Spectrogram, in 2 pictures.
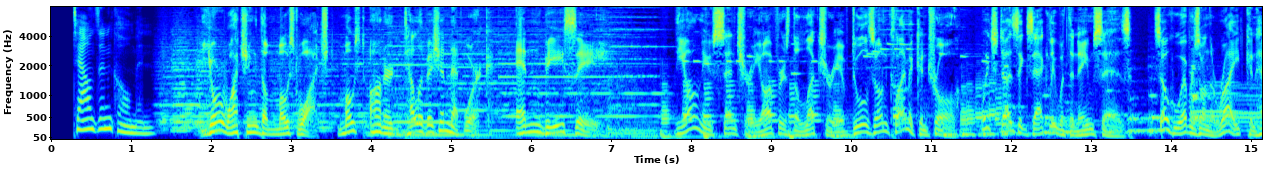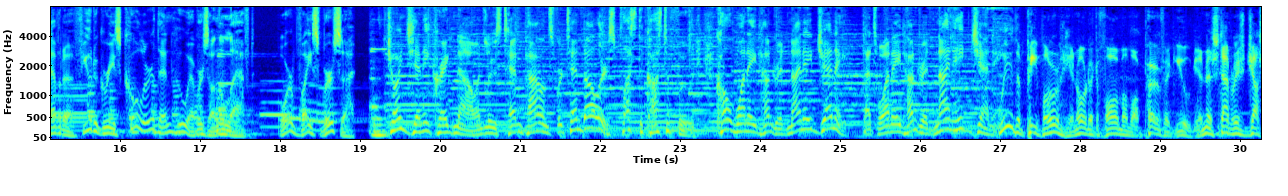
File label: commercial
